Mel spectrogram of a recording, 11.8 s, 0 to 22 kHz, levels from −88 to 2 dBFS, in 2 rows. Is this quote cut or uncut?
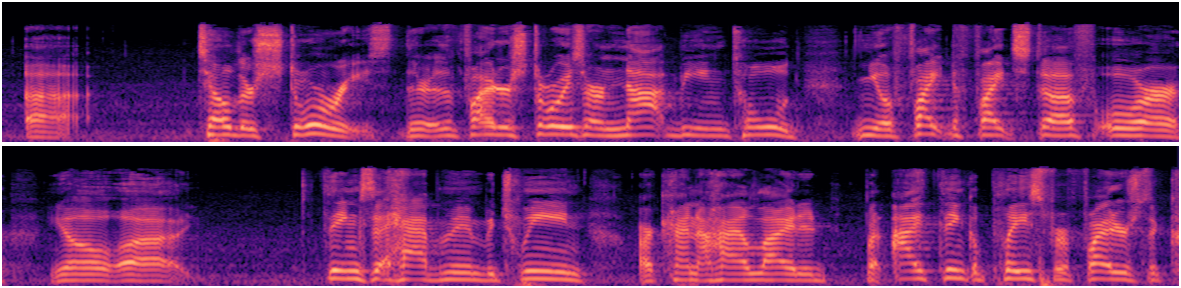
cut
